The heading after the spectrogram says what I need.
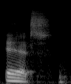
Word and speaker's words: heirs: Okay, the pronunciation of this word is not hair, it's heirs.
